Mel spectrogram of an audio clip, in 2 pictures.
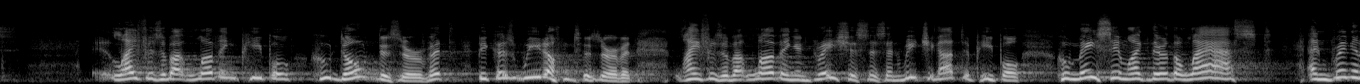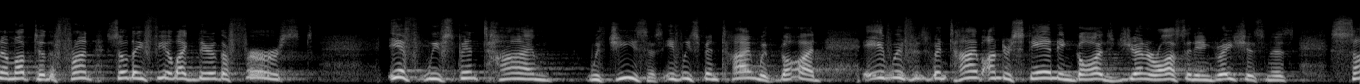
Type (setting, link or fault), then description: setting, large echoing room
